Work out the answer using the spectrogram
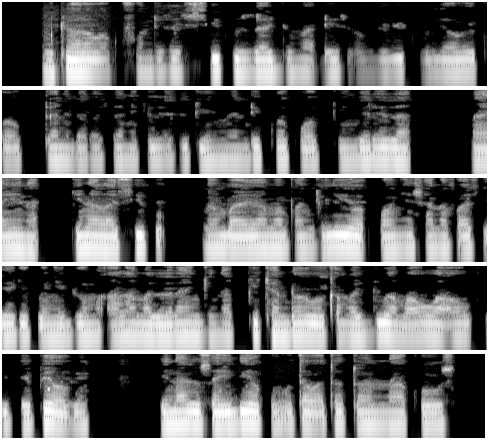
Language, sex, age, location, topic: Swahili, male, 36-49, Wajir, education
